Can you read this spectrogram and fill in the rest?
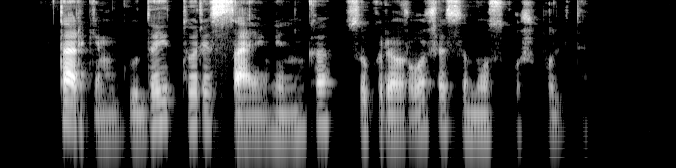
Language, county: Lithuanian, Vilnius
